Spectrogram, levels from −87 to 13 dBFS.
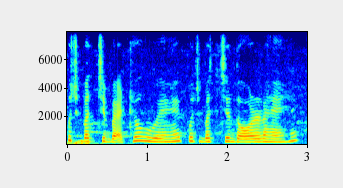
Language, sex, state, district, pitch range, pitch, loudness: Hindi, female, Uttar Pradesh, Lucknow, 225-270 Hz, 240 Hz, -16 LUFS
